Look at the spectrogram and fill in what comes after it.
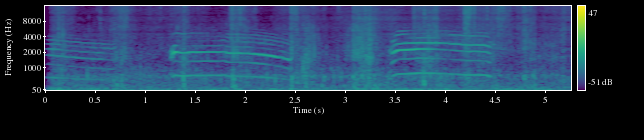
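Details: Talkative silver tabby community cat, living outdoors, calls to a person hiding behind a bench: two drawn-out, clear meows, each about a second long, slightly wavering in pitch, with faint rustling and outdoor background noise.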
